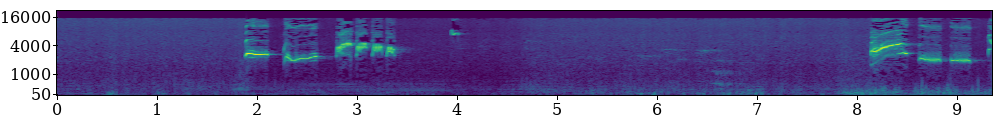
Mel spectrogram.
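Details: Singing orange-headed thrush, recorded as tutor material for untrained birds, gives slurred whistled notes and buzzy fragments near the start. After a quiet gap with soft background rumble, it resumes with sweet warbled phrases.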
